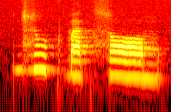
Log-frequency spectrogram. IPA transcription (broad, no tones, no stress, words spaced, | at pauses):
d͡zukɓak sɔm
